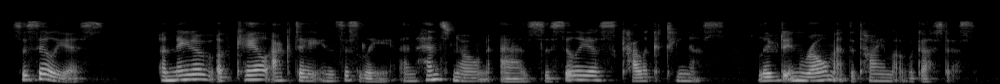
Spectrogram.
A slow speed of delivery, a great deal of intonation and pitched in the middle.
No: slow, 130 wpm; average, 5.0 semitones; medium, 180 Hz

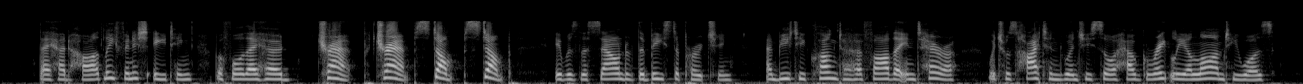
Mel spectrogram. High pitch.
Yes: high, 240 Hz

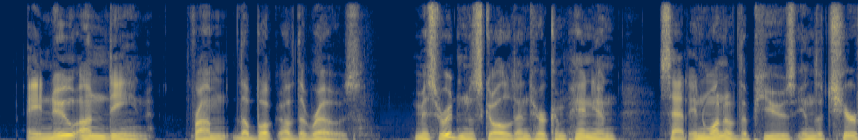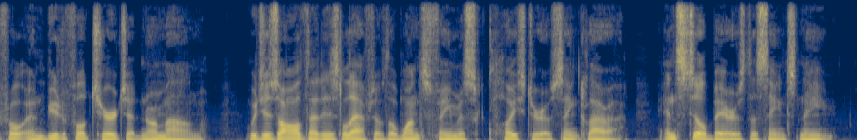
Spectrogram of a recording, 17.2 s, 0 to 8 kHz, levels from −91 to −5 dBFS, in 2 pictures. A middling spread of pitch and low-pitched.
Yes: average, 4.6 semitones; very low, 90 Hz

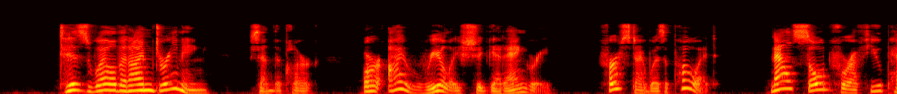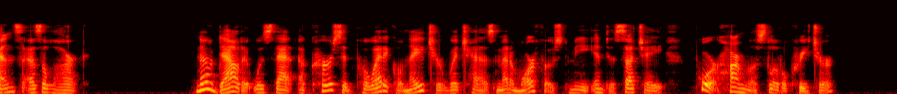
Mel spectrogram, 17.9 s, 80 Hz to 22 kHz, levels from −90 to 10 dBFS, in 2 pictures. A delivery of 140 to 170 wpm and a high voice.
No: average, 155 wpm; medium, 170 Hz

